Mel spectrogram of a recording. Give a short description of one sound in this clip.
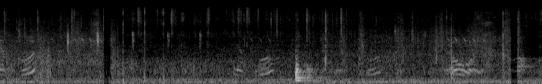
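A horse trots with soft hoofbeats on sand.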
